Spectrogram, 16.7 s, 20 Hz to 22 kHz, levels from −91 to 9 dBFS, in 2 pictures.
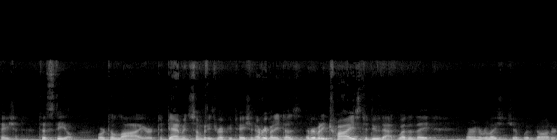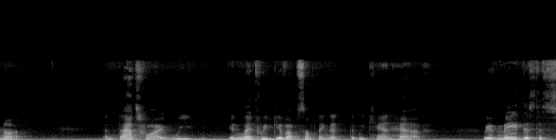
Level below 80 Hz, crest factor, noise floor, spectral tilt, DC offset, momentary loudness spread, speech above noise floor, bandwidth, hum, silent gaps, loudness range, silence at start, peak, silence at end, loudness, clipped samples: -50 dBFS; 18 dB; -47 dBFS; -10 dB/octave; under 0.1%; 14 LU; 25 dB; 13 kHz; none; none; 8 LU; 0 s; -4 dBFS; 0 s; -22 LUFS; under 0.1%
